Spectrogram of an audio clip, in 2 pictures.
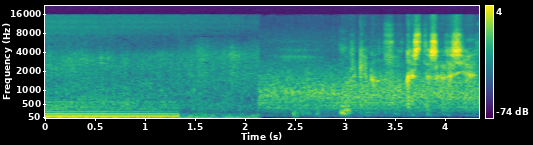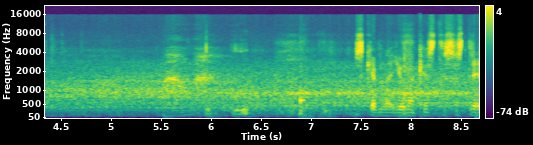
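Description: A sustained distorted electric-guitar chord from theme music rings for about a second and a half and cuts off. Then quiet speech over a steady background hiss.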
